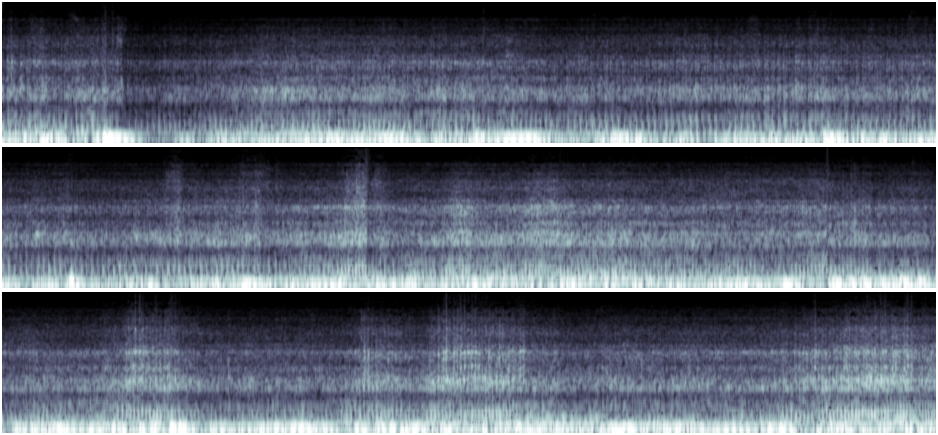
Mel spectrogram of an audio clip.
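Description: Dirt bike engine running at varying throttle over a rough sandy trail, under heavy wind rumble on the microphone. Scattered knocks and clatter from the bumps, with one sharp thump about a second in.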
